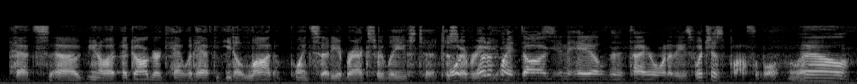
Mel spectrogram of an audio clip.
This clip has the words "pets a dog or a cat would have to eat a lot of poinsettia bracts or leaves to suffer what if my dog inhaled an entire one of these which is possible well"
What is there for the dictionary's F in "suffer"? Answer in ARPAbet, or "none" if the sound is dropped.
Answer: none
